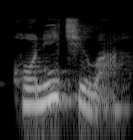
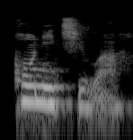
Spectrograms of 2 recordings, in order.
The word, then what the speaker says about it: konnichiwa: not be mistaken with konichiwa konichiwa i hear that often konichiwa does not have five syllables as you can see it only has four and it is missing the first n konichiwa konichiwa actually is meaningless however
